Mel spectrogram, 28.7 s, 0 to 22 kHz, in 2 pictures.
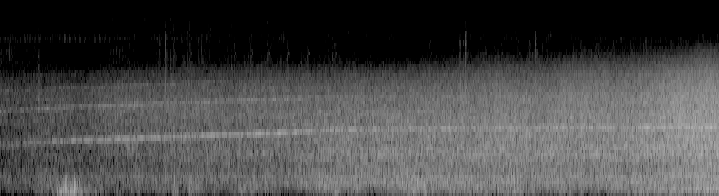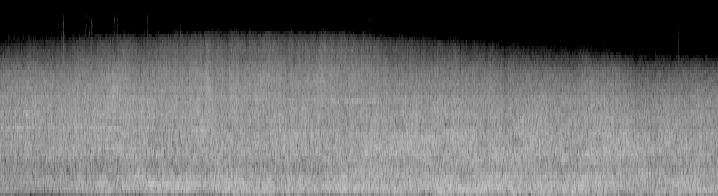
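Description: Twin-engine Airbus A330 jet engines spooling up to takeoff thrust: a whine rises in pitch over the first several seconds as the sound grows louder, then a loud, steady jet roar holds as the airliner rolls down the runway.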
